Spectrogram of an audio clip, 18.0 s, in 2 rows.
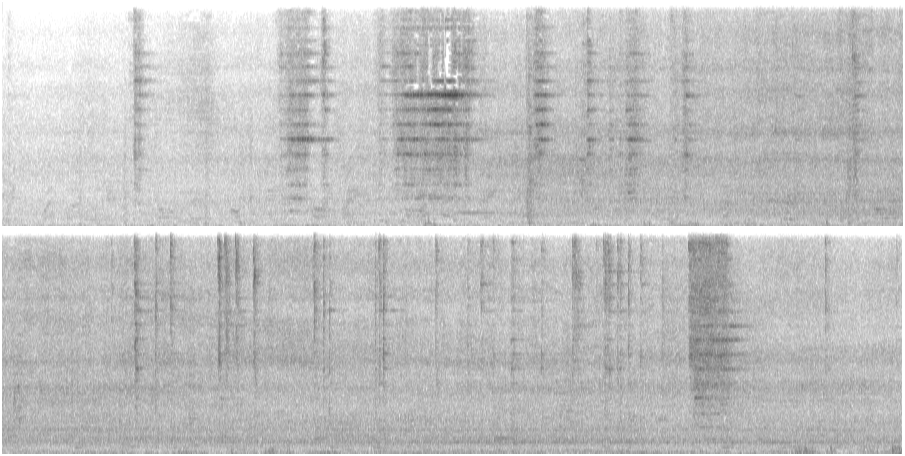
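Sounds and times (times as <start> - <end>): train wheels and engine rumbling: 0.0 - 18.0
rail joint clicks: 1.2 - 17.9
thin wheel squeal: 15.9 - 16.4.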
